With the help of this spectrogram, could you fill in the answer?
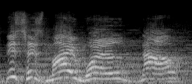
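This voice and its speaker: An actor playing a defiant male prisoner who refuses to leave, speaking in a slow, brooding, unhinged way. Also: very high-pitched, expressive, exaggerated voice. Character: defiant male prisoner clinging to his village. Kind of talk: fan audio drama acting. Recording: echoey with music behind.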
